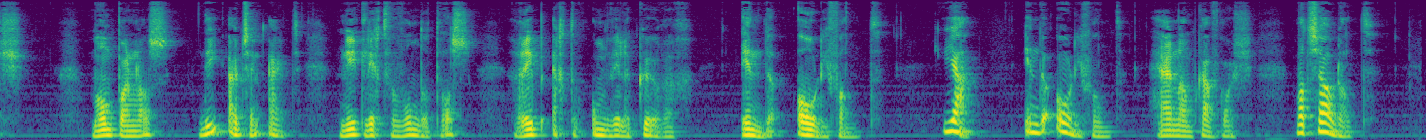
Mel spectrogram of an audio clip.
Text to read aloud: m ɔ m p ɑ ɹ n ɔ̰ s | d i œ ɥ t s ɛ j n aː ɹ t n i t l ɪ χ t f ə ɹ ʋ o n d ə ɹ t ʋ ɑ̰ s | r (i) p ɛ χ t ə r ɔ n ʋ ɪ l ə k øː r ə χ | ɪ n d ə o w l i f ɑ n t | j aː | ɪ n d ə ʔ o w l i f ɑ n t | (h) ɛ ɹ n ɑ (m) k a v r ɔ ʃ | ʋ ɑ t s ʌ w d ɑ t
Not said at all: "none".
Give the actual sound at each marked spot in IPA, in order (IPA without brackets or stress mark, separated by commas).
i, h, m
